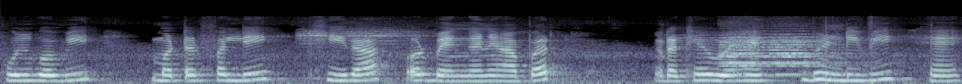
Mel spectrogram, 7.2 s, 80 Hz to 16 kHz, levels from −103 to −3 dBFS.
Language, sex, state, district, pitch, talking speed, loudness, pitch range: Hindi, female, Bihar, Begusarai, 245 Hz, 125 wpm, -25 LUFS, 235-260 Hz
